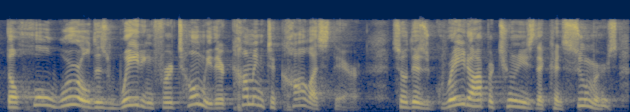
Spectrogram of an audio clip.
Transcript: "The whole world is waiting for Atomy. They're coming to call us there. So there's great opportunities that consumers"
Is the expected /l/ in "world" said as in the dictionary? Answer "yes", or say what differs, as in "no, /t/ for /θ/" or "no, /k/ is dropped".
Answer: yes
